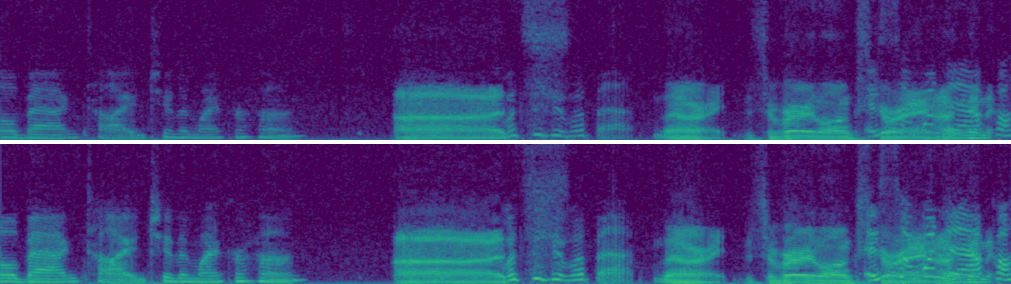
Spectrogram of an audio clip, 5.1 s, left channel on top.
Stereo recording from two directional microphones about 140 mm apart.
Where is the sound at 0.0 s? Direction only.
50° left (ahead or behind).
